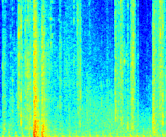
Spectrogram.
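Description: A rifle magazine clicks as it is swapped.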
